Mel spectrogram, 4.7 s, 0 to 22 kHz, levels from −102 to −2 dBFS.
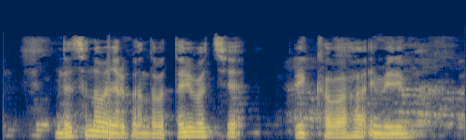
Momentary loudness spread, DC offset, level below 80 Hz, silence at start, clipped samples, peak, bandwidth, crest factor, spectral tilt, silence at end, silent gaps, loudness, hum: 14 LU; under 0.1%; -50 dBFS; 0.3 s; under 0.1%; -4 dBFS; 7.8 kHz; 18 dB; -5.5 dB/octave; 0 s; none; -22 LUFS; none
